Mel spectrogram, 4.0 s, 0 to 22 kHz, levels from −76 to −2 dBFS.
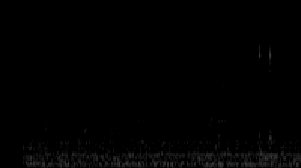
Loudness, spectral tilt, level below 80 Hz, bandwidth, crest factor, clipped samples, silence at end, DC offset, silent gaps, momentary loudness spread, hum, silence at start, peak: -64 LUFS; -4 dB/octave; -76 dBFS; 8.2 kHz; 28 dB; under 0.1%; 0 s; under 0.1%; none; 9 LU; none; 0.3 s; -36 dBFS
